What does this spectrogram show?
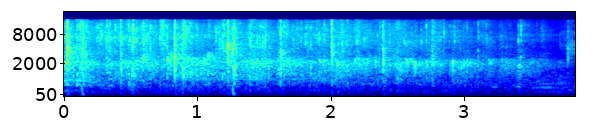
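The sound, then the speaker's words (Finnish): Steady audience applause at a talk after someone comes forward to take a 20-euro note, a dense crackle of many hands clapping at an even level for the whole stretch, with a few sharper individual claps standing out and no voices on top. “No niin, aivan upeeta. Aplodit.”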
